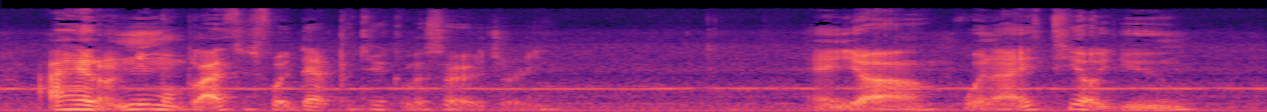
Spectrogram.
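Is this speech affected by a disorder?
Yes: cerebral palsy; speech is not the best.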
